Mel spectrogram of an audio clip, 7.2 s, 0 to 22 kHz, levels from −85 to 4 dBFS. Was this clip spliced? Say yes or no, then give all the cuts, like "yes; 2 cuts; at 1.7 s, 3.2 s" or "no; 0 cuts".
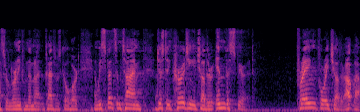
yes; 1 cut; at 3.1 s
